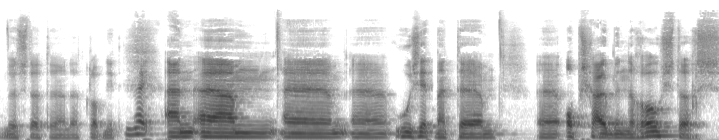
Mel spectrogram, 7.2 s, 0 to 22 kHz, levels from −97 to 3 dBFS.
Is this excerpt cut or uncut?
cut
